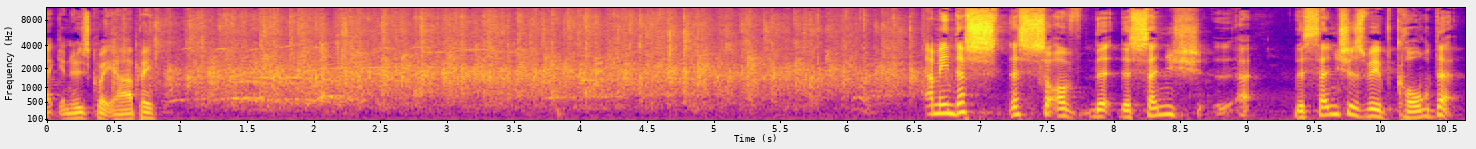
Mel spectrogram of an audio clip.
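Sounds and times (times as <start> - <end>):
speech: 0.0 - 1.2, 6.6 - 10.6
audience applause: 0.7 - 6.8.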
